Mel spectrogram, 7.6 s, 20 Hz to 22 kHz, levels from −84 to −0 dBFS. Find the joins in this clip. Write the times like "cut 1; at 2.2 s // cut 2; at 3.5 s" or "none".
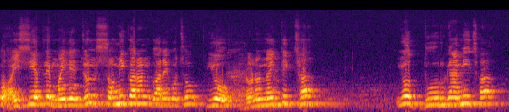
cut 1; at 3.0 s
